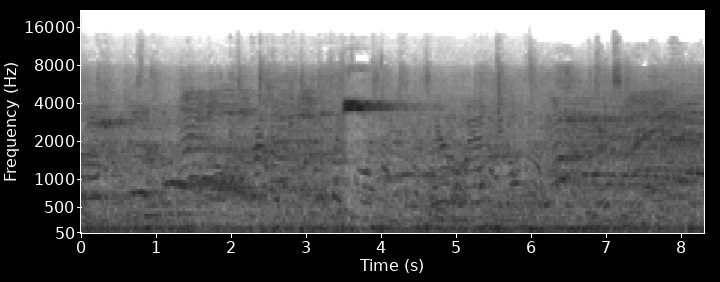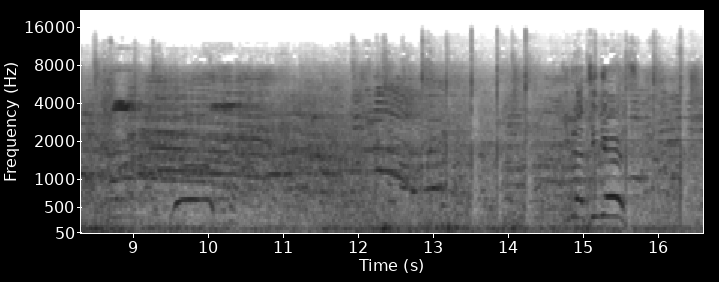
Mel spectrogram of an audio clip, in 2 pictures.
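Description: A crowd of young women and girls chatter and call out in a large echoing hall.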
